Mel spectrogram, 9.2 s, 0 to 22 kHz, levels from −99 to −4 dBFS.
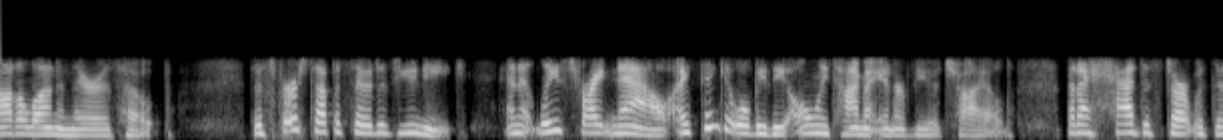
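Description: Speech, passed through a G.729 codec for its whole length. The sound is confined to a narrow telephone band, roughly 150 Hz to 3.7 kHz. There is no air or sibilance above that. The codec damage is plainly audible. Voicing sounds rough and slightly synthetic. That comes from rebuilding each 10 ms frame from a vocal tract filter, a pitch predictor and a few pulses. This fits the 8 kbit/s G.729A variant.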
